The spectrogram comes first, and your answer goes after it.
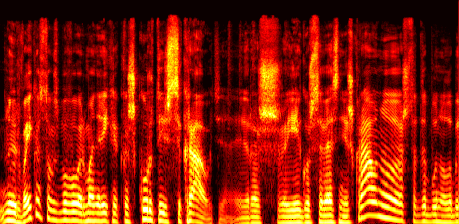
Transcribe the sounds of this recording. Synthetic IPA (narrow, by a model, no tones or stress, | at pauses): nʊɪɾʋɐɪkɐst̪oːks̬bʊʋoːɪɾmɐnɾʲɛɪkʲɛkɐʃkʊrt̪ɐɪɪʃʲsʲɪkɾɐʊt̪ʲɪ̰ɪɾɐʃjɛɪɡʊɐʃsɐʋʲæːsnʲɛɪʃkɾɐʊnʊɐʃt̪ɐd̪ɐbuːnɐlˠɐbɐɪ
